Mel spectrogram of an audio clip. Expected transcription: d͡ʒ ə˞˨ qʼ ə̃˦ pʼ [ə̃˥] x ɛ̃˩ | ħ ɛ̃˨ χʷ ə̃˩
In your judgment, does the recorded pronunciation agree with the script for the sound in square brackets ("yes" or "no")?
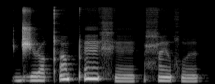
no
